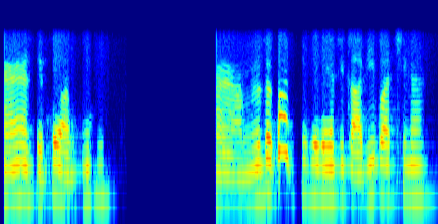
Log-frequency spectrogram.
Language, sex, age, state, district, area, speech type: Bengali, male, 18-30, West Bengal, Bankura, urban, conversation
